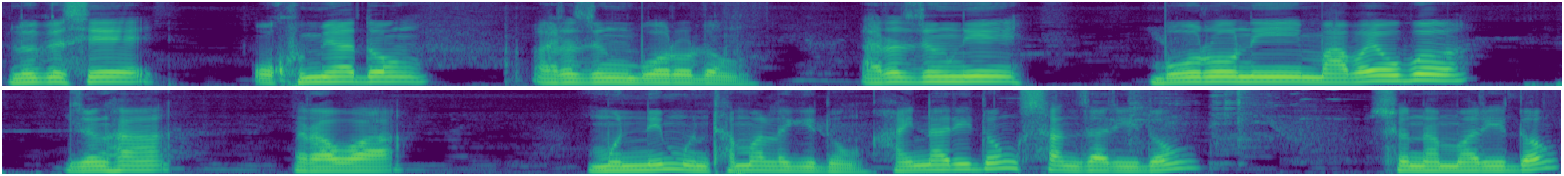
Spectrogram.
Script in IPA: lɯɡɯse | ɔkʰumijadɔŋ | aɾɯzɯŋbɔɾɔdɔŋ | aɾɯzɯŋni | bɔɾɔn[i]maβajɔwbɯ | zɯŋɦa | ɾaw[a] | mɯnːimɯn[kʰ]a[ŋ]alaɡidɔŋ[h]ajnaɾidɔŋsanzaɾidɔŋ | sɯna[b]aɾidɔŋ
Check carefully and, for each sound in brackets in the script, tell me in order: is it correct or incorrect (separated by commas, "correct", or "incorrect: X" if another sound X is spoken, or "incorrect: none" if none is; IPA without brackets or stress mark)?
correct, correct, incorrect: tʰ, incorrect: m, correct, incorrect: m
